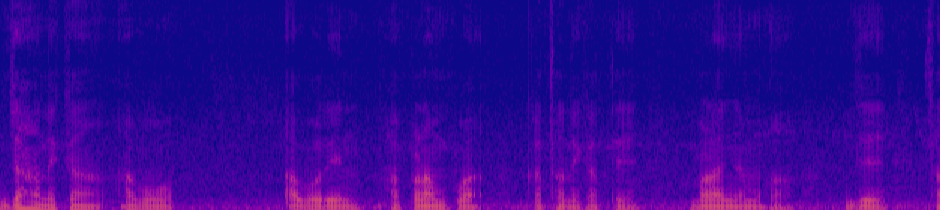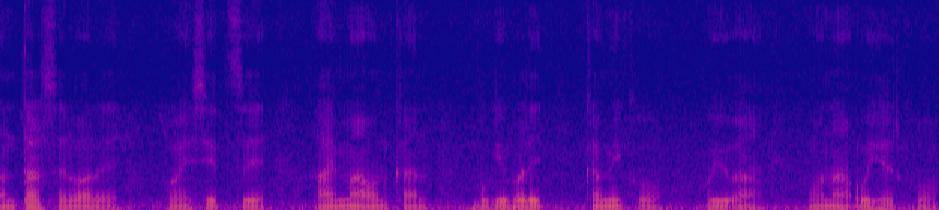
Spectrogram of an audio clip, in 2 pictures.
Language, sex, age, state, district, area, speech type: Santali, male, 18-30, Jharkhand, East Singhbhum, rural, spontaneous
